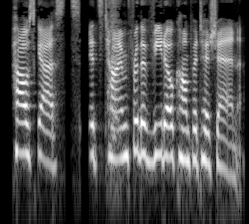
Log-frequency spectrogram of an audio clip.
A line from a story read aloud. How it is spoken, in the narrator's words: shouted David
